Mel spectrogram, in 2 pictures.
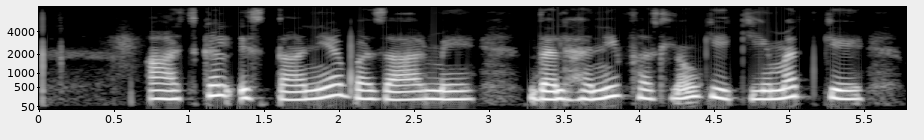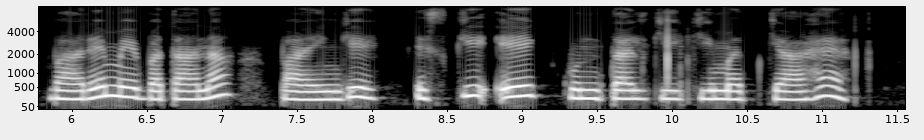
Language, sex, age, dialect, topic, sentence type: Hindi, female, 18-24, Garhwali, agriculture, question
